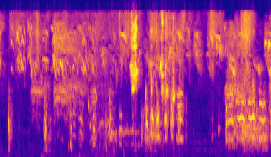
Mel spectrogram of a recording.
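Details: Hen with her baby chicks; rapid runs of throaty clucks, roughly three per second, blend with loud high-pitched chick peeps, with brief pauses between bursts.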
